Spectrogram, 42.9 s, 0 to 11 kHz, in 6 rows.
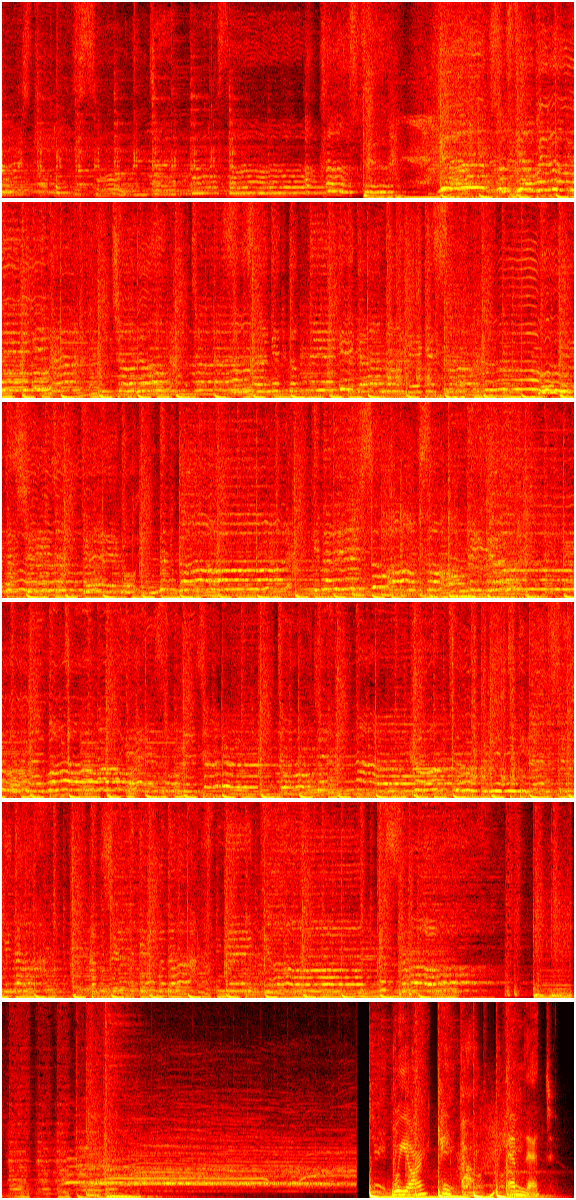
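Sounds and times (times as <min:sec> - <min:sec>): women singing together: 0:00.0 - 0:34.8
electronic pop backing track: 0:00.0 - 0:37.9.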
